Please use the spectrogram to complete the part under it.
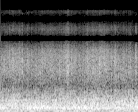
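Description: A large fire roars and crackles.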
